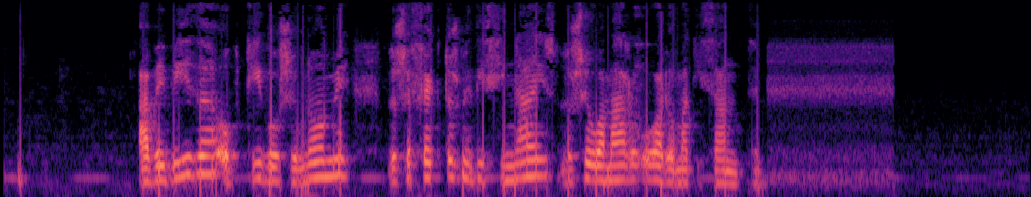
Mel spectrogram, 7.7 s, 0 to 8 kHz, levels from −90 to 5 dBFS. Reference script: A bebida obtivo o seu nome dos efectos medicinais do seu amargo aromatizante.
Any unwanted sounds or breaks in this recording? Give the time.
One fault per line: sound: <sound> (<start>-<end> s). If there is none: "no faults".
no faults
